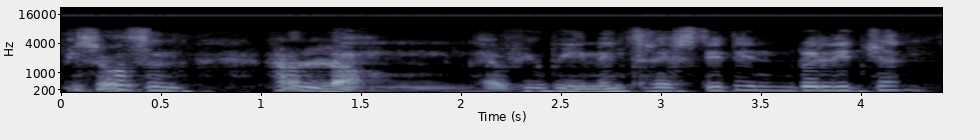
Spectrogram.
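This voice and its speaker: A man's voice: fairly high pitch, very animated, unhurried, a little mellow, a little hiss or hum. A man playing a fussy, polite detective who questions people with formal courtesy. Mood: polite, probing. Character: fussy, polite middle-aged male detective. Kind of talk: film dialogue.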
